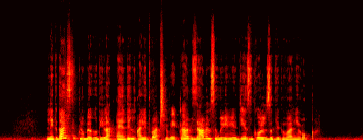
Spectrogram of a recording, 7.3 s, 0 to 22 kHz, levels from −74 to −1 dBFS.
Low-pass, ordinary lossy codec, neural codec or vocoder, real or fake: none; none; codec, 44.1 kHz, 1.7 kbps, Pupu-Codec; fake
